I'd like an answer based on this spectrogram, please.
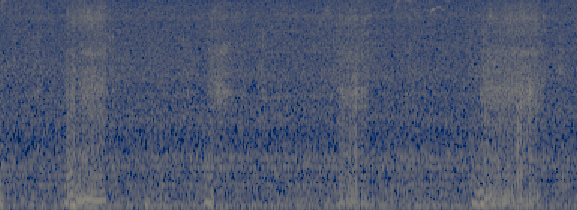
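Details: Sleeping brown tabby cat, currently dieting, snoring softly: four short raspy breaths roughly every two seconds, low and throaty, against a constant background hum.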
